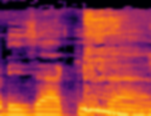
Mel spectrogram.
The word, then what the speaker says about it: Deeza Kitchen: Oh, Diza Kitchen. – Iya, ejaannya DEEZA Kitchen. Kitchen-nya bahasa Inggris ya.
